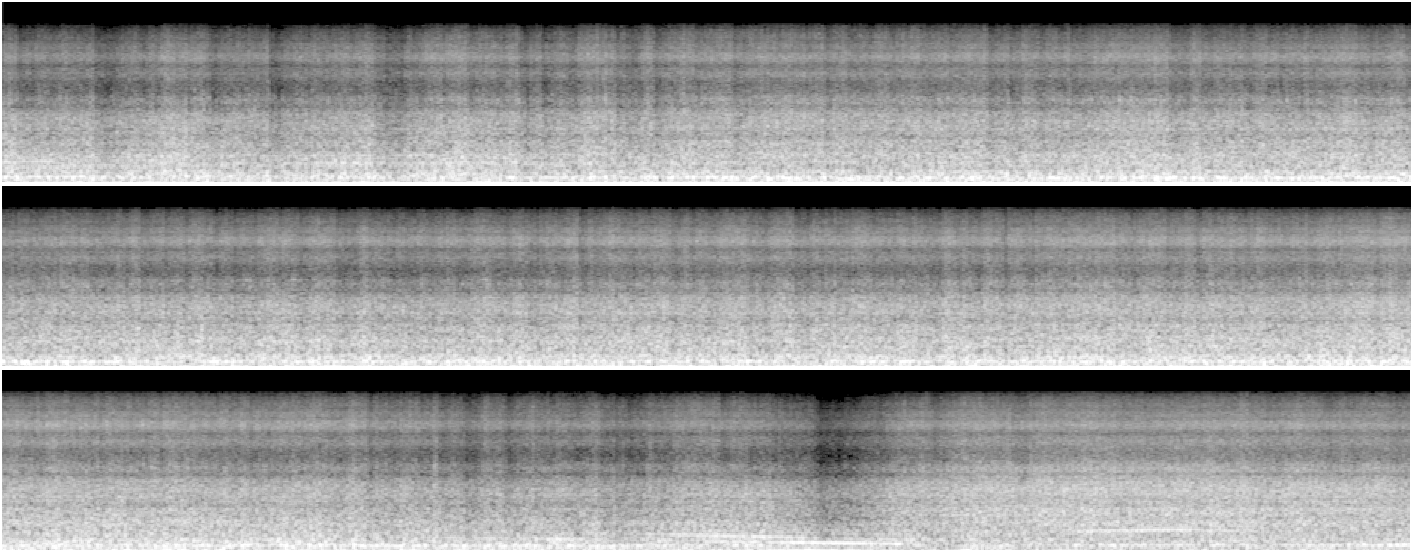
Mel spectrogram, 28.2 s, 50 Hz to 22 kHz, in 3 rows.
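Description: Inside the cabin of a 2014 Ford Fiesta ST at track speed: the turbocharged 1.6-litre four-cylinder engine pulls at steady revs under heavy wind and road noise. About 23 seconds in, the engine note falls away as the car slows for a corner.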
